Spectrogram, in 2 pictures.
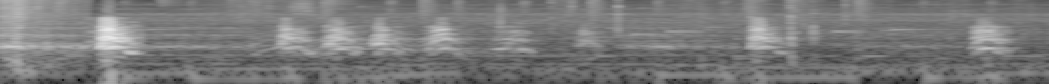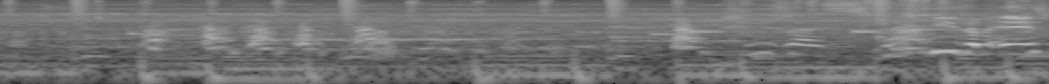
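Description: A dog barks in a string of sharp, fairly close yaps and woofs, spaced irregularly across the stretch, some louder than others, with voices talking underneath at times.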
